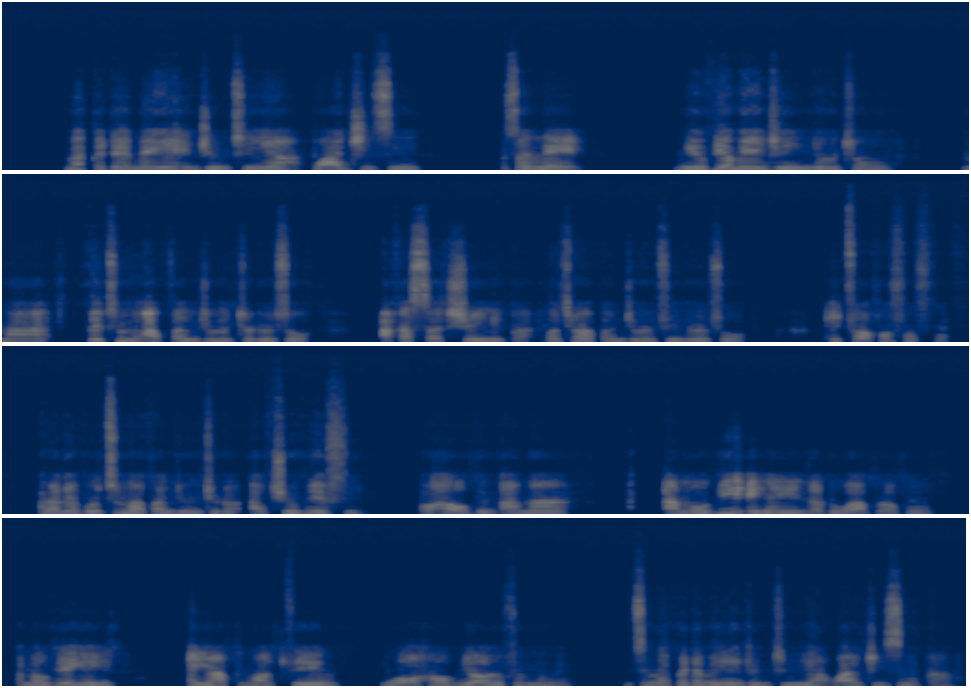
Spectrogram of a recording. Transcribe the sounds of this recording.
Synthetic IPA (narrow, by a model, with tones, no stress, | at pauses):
mɛ̃˦kʰɛ˨dɛ˦mɛ̃˦jɛ˦ɲ̩˨d͡ʑᶣʊ̃˨mtʰʊ̃˨˦n˦a˨wɔ˦a˦d͡ʑi˨zĩ˦ | ɔ˨sɛ̃˦n˦dɛ˨ | mɪ̃˨o˨bi˦a˦mɪ̃˦d͡ʑɪ˨ɪ˨ɲ̩˨˦d͡ʑᶣʊ̃˦m˦tʰʊ̃˨hʊ̃˦ | nã˨ | bɛ˦tʰũ˦m˨a̰˨kʷʰã˨ɲ˨d͡ʑᶣʊ̃˦m˦tʰʊ˨dʊ˨sʊ˦ | a˨kʰa˦sa˨t͡ɕʰɪ˨ɾɪ˦ɲĩ˦k͡pʰa˨bɔ˦tʰũ˦ma˨kʰã˨ɲ˨d͡ʑᶣʊ̃˦m˦tʰʊ̃˨n˦dɾʊ˨sʊ˦ | ɛ˨tʰu˨a˨fʊ˦fʊ˦fʊ˨ | a˨nã˦dɛ˦˨bɔ˦tʰũ˦ma˨pʰã˨ɲd͡ʑᶣɪ˦m̩˦t͡ɕʰɪ˦dɔ˨ʔa˨t͡ɕʰɪ˨o˨bi˦e˦fi˨ | ɔ˨ɦa˦wo˦bi˦ma̰˨nãː˦ | a˨mã˨o˨bi˦ɛ˨ɲã˨ɲɪ̃˨ɡa˨dʊ˦wɔ˦˨a˨bɾa˨bʊ̃˦m | a˨nã˨o˨bi˦e˦ɲɛ̃˨ | ɛ˨ɲã˨kʰʊ̃˨mã˨tʰʊ˨˦e˦m˦ | wɔ˨ɔ˨ha˦wbi˦a˨wɔ˨ɾɛ˦fa˨nũ˦nũ˨ | n̩˨tʰɪ˨mɛ˦pʰɛ˨dɛ˦mɪ̃˦ɲɛ̃˦n˦d͡ʑᶣũ˨n˨tʰũ˦m˦a˨wʔɔ̰˦a˦d͡ʑɪ˨zĩ˦pʰã˦n˨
